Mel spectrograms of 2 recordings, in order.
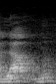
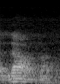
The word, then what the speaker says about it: lame: Not la lame, but la lame. Lame. It's just A-M-E. Lame.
